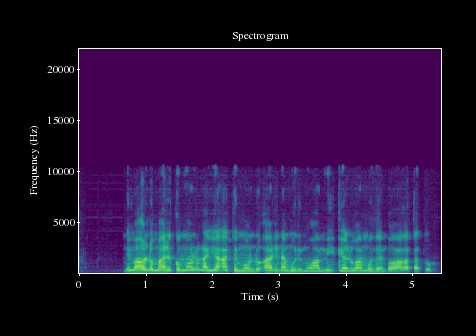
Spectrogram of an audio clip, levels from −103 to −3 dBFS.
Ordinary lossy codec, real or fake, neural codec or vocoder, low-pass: none; fake; vocoder, 22.05 kHz, 80 mel bands, HiFi-GAN; none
